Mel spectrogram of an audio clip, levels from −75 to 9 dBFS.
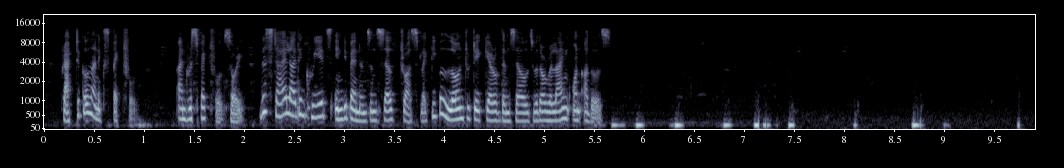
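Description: Throughout, the speech is read two samples at a time, at double speed and an octave higher; a spectrogram shows harmonics stretched upward.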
